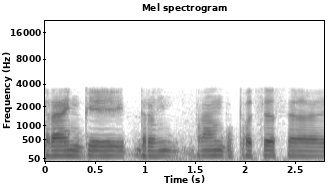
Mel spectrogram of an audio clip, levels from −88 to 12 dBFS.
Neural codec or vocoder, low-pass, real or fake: codec, 44.1 kHz, 1.7 kbps, Pupu-Codec; 3.6 kHz; fake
